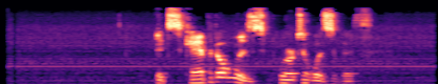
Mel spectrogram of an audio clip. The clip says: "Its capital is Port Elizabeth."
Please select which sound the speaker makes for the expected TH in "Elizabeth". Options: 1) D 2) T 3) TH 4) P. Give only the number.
3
